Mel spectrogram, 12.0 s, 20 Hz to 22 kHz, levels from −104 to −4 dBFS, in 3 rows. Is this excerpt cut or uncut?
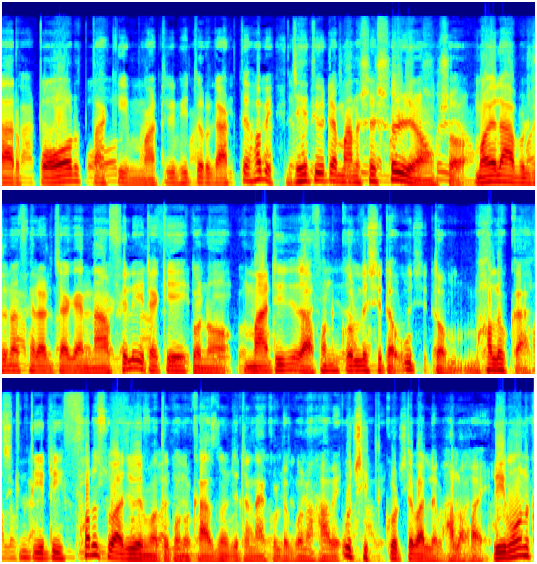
uncut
